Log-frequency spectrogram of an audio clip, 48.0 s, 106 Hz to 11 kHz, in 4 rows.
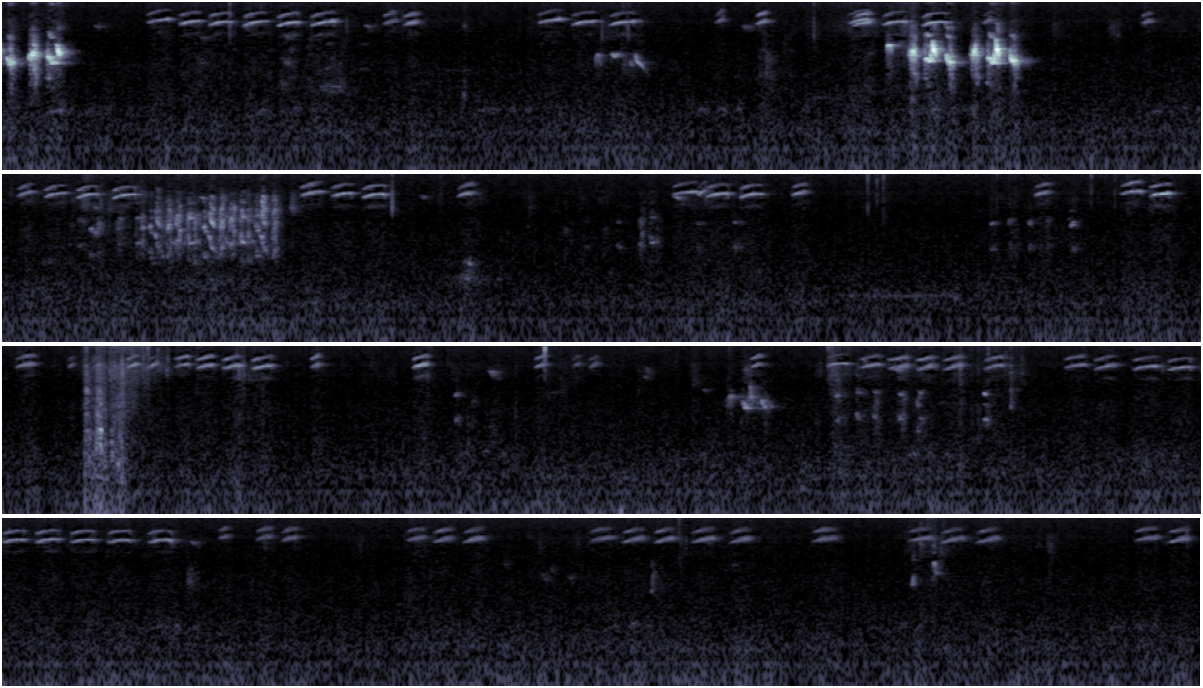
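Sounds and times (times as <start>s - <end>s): high-pitched bird chirps: 8.6s - 10.2s.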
